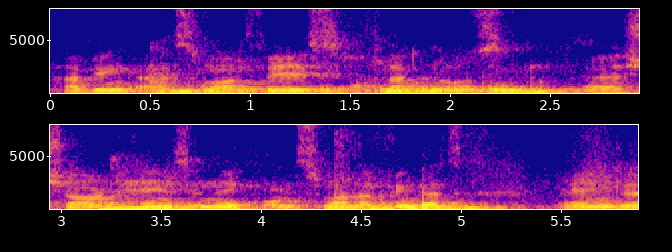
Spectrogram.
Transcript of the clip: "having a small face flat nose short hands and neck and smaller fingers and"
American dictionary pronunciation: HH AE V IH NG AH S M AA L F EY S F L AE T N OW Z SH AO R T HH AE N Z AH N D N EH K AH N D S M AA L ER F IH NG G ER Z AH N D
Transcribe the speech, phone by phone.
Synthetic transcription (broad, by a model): HH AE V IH NG AH S M AA L F EY S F L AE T N OW Z SH AO R T HH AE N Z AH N N EH K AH N S M AA L ER F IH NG G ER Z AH N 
